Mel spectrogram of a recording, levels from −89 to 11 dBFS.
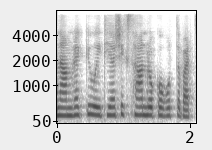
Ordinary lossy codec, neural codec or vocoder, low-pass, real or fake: AAC, 32 kbps; codec, 16 kHz, 0.3 kbps, FocalCodec; 7.2 kHz; fake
